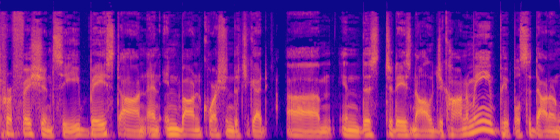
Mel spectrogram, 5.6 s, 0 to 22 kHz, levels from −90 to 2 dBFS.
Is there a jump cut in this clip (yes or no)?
yes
